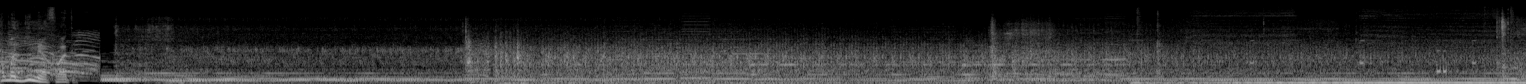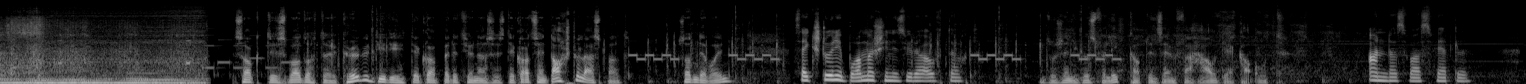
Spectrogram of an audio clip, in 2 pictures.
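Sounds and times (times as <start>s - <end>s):
speech: 0.1s - 1.3s, 17.7s - 25.1s, 25.7s - 28.2s, 29.0s - 30.1s
car engine idling: 1.2s - 17.3s.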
